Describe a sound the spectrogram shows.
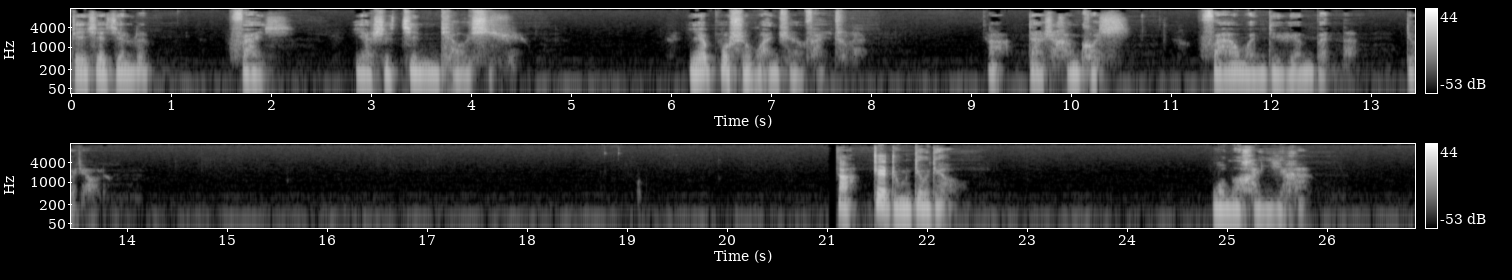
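An elderly man speaks slowly and calmly into a microphone, with long pauses.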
